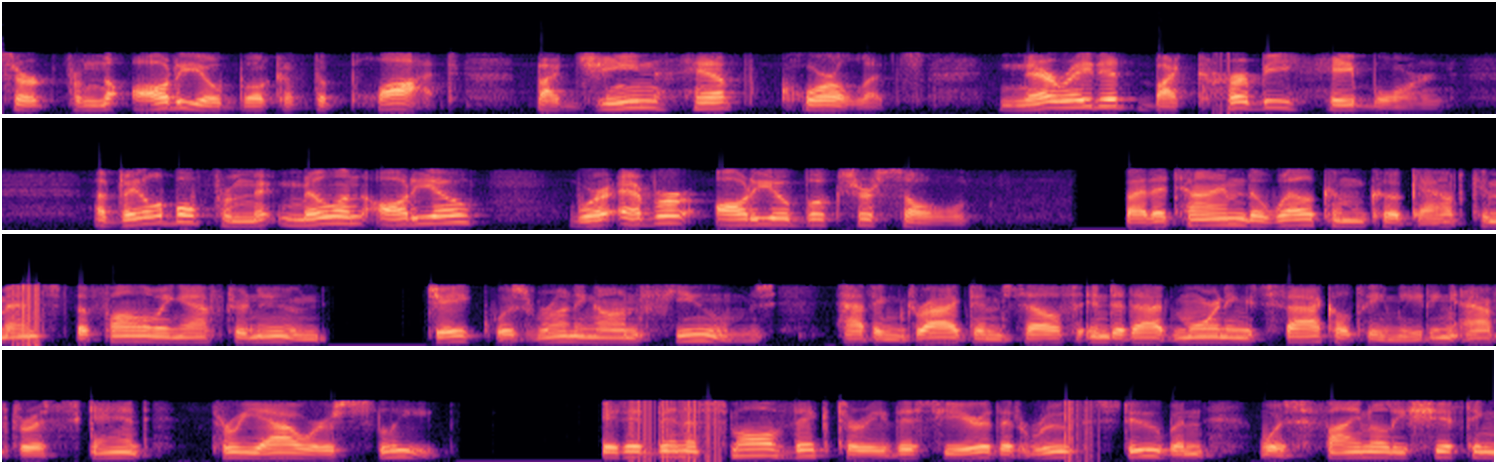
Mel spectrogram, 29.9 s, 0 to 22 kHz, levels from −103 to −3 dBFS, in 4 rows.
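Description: Short bursts of sharp ticking crackle break into the speech at 6.05 to 6.13 s (after "narrated by"), 14.99 to 15.13 s (after "welcome cookout"), 25.55 to 26.00 s (before "victory this year that") and 27.72 to 27.89 s. These are bit errors on a digital phone line. Between about 0.3 and 1 percent of the bits on the narrowband G.711 A-law line flipped, and each hit corrupted a single sample.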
